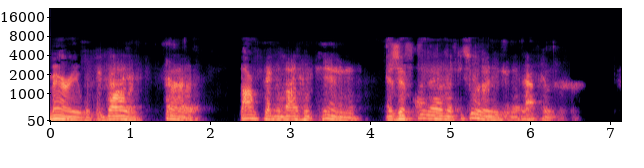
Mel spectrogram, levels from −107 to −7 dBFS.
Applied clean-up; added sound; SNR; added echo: neural mask model Resemble Enhance denoiser.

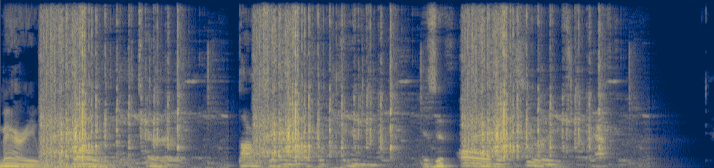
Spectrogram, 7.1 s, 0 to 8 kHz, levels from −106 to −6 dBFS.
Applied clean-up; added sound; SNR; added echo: classical method log-MMSE.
